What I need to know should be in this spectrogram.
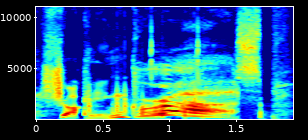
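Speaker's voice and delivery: high, slow, drawn-out spell shout; dramatic spell call. Acted. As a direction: boom it out like casting a big spell.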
